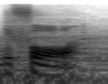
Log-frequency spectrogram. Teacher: R sound at the end is not pronounced, oke? Bunyi R di akhir, R tidak dibaca at all. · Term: British R sound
